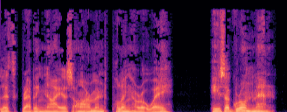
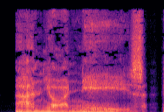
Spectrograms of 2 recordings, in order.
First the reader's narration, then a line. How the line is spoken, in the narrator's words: hissed Theshaseth, over yet another crashing rumble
